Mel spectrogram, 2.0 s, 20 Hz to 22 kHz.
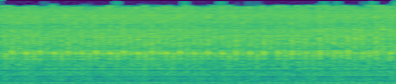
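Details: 2008 Land Rover Defender 2.4 Puma diesel at idle after injector work, plus oil, air and fuel filter service. It had heavy breathing chuffing out of the oil cap, blamed on injector blow-back. It now idles with an even, steady light clatter and no misses. The filler no longer spits oil.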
